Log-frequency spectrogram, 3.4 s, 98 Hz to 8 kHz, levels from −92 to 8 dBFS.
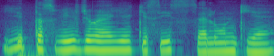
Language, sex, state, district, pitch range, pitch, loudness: Hindi, male, Himachal Pradesh, Shimla, 145-160 Hz, 160 Hz, -16 LUFS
